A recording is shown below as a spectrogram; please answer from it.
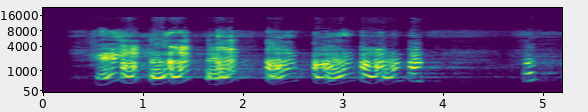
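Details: A California sea lion gives a run of harsh, honking barks, very like a barking dog; the species lives and breeds along the west coast.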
